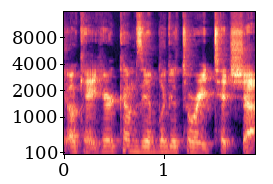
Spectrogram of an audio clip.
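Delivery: normal talking voice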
